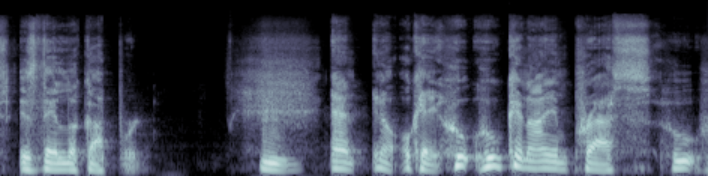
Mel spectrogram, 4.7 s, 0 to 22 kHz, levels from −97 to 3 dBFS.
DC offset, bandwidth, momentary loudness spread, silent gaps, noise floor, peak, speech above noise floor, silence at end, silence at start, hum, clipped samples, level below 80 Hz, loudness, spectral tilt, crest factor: under 0.1%; 16 kHz; 7 LU; none; -59 dBFS; -2 dBFS; 40 dB; 0 s; 0 s; none; under 0.1%; -52 dBFS; -19 LUFS; -5.5 dB/octave; 16 dB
